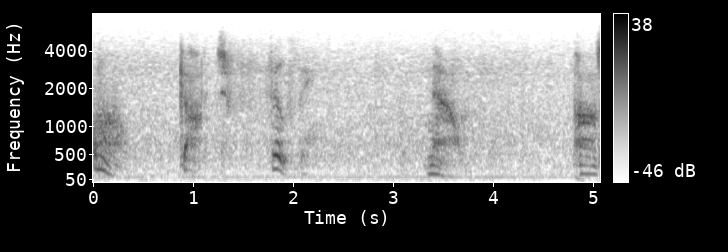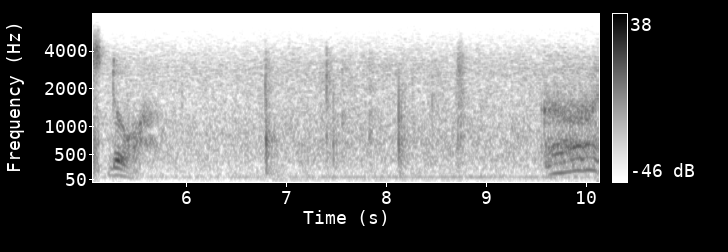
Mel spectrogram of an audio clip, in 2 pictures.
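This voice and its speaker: Playing the lead in a radio drama, an actor with a slightly high voice portrays a young man of the theatre wandering a derelict theatre. In a musing mood he mutters wry remarks to himself, later stammering frantically under strain, all on a dull old recording full of hiss.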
